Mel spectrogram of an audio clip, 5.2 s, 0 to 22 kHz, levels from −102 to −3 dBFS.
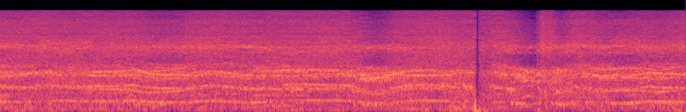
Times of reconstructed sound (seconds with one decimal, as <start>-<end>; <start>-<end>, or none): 0.0-0.7; 1.8-4.8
